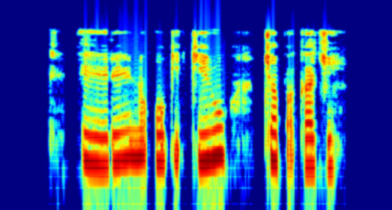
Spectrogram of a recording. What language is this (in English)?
Huarijio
